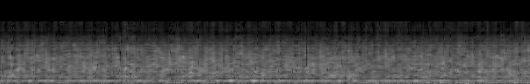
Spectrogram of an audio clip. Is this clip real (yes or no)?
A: no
